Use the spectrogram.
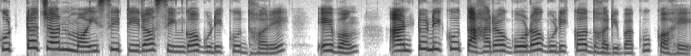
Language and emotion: Odia, neutral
